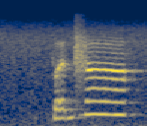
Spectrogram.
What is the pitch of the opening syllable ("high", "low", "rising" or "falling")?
low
